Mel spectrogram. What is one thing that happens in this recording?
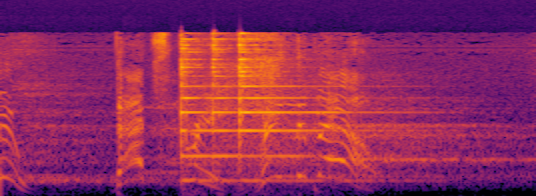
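An electronic countdown chime beeps.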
